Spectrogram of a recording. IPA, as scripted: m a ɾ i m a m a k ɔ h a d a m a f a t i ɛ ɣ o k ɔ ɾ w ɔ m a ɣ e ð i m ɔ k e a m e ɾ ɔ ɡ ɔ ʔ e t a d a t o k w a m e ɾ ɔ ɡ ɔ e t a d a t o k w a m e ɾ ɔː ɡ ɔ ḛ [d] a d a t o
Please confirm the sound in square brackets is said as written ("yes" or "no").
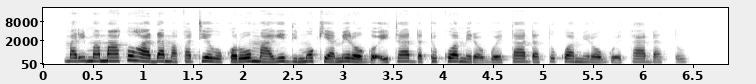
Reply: no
